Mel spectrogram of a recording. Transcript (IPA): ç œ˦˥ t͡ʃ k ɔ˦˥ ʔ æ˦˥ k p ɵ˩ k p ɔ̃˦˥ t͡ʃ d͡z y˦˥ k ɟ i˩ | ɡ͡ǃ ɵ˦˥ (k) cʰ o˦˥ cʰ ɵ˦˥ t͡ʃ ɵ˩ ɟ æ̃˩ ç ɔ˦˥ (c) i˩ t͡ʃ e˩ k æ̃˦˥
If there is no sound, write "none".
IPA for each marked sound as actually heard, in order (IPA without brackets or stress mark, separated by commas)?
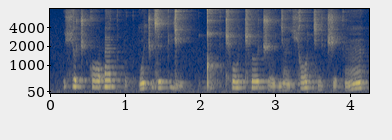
k, c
